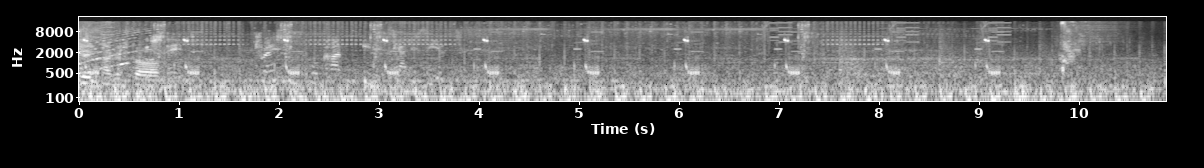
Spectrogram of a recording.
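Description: Short electronic beeps sound at a steady pace.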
